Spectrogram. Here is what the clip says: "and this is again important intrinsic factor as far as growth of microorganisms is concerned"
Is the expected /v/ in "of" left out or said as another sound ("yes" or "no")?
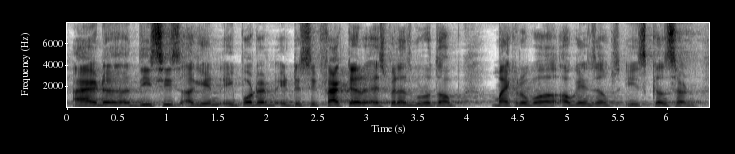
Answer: yes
